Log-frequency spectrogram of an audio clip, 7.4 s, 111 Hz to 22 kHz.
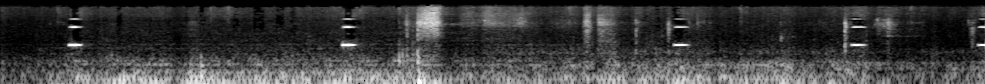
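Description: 2014 Honda Civic Si dashboard chiming during settings changes, a few short, faint electronic beeps spaced several seconds apart over quiet cabin background.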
